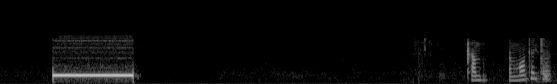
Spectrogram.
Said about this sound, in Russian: Звонок переводится на вашего менеджера.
